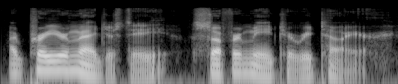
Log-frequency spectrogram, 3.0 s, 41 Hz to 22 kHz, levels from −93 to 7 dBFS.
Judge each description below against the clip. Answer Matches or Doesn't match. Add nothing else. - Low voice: Matches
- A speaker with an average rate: Matches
